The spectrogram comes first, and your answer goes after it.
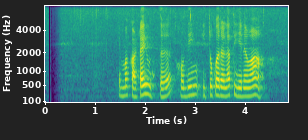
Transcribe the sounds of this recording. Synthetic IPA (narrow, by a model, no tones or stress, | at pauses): eməkaʈajut̪ːəhod̪iŋit̪ukəɾəlat̪ijenəʋaː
